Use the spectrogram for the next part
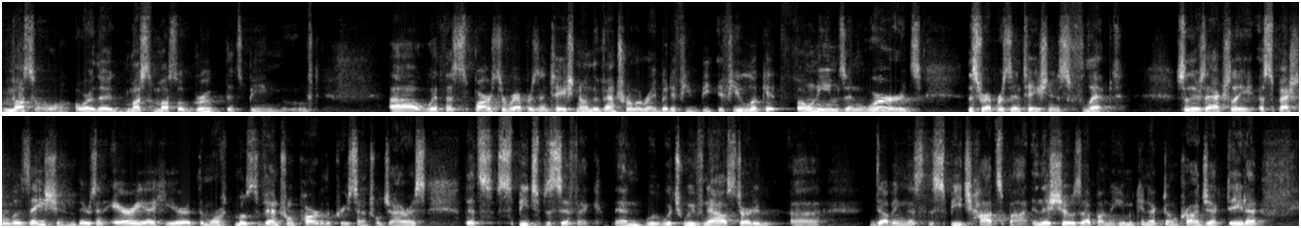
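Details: Adult male lecturer; normal speech.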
